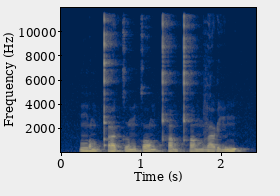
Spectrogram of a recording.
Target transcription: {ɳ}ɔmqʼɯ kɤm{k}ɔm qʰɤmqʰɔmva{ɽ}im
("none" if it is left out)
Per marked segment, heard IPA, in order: ŋ, k, ɽ

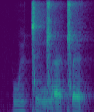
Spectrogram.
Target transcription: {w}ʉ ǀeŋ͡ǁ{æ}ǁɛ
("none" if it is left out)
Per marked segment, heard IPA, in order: w, æ

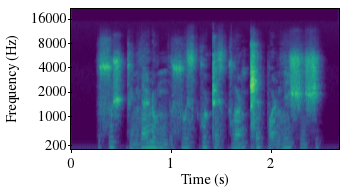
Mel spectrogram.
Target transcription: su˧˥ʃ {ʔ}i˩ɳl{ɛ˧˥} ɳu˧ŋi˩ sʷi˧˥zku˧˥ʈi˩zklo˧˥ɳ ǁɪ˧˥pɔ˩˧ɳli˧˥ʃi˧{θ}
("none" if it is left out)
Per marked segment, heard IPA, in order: k, ɛ˧˥, ʃ

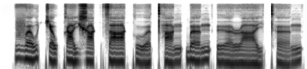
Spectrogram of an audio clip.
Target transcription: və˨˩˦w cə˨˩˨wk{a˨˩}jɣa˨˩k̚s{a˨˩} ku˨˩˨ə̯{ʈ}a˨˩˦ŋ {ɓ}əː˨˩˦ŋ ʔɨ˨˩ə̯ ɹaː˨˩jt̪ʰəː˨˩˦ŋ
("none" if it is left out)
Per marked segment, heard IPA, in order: a˨˩, aː˨˩, t̪ʰ, ɓ

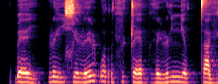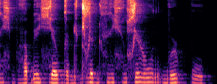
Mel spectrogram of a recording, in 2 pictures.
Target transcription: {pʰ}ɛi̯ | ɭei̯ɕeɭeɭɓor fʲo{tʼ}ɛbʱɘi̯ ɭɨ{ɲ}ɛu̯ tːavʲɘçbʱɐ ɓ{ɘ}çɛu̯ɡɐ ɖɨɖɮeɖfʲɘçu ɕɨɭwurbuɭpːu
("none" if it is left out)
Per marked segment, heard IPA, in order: ɓ, ʈ, ɲ, e

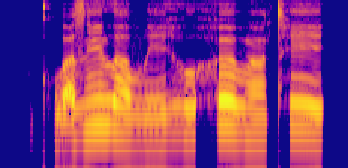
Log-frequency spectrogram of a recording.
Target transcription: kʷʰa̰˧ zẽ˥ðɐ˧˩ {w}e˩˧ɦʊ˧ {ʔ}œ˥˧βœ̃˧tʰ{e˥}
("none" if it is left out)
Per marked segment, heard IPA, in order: β, h, e˥˧

